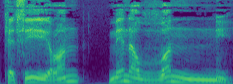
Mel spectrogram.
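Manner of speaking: very slow, من الظن with a doubled نون; slow recitation. Shown as a demonstration. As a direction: read من الظن slowly, dwelling on the شدّه. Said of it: "چرا این عبارت رو دقت باید بفرمایید". (آهسته با تشدید روی ظن)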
